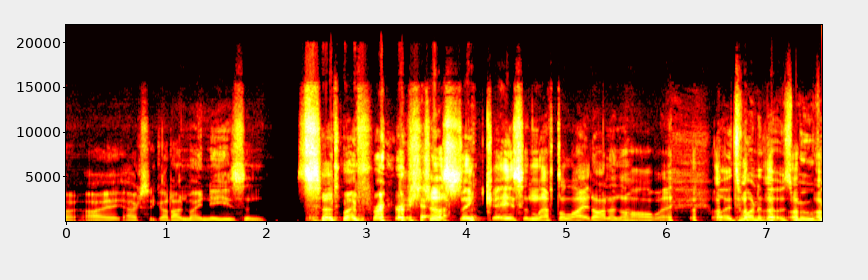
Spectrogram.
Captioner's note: laughter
